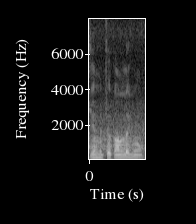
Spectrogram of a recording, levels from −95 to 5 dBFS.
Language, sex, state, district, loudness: Garhwali, male, Uttarakhand, Tehri Garhwal, -25 LUFS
